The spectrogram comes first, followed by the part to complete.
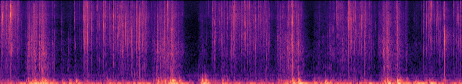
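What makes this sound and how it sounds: Both hands squeeze, knead and crush a large, solid heap of dried multicoloured modelling clay, in warm and cool coloured balls with a cracked, dry skin, using palms and fingers. The clay gives off dense crackling and crinkling with a low, dull pressing sound underneath, rising in irregular bursts with brief quieter pauses between squeezes.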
